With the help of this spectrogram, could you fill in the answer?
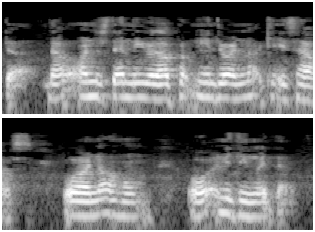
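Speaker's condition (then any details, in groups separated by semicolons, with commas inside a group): Cerebral palsy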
